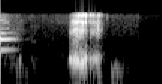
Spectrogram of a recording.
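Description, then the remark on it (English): A man imitates a cat's meow: one short, loud vocal meow lasting under half a second, followed by a brief quieter trailing sound, with no other talking. “No, he did not just meow on the show.”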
